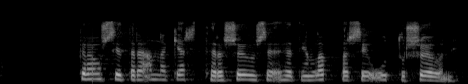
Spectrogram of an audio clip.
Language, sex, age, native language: Icelandic, female, 40-49, Icelandic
